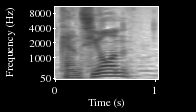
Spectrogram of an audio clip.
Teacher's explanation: Canción, the stress is in the last syllable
